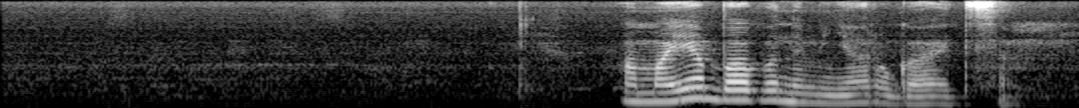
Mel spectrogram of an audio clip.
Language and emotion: Russian, sad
